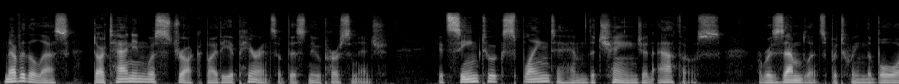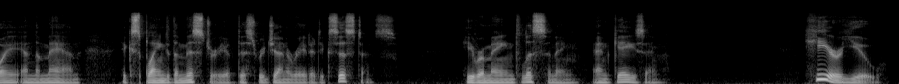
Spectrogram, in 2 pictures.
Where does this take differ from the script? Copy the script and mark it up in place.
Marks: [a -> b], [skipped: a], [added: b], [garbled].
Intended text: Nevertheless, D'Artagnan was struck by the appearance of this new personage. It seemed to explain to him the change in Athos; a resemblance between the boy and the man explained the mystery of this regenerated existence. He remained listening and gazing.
Nevertheless, D'Artagnan was struck by the appearance of this new personage. It seemed to explain to him the change in Athos; a resemblance between the boy and the man explained the mystery of this regenerated existence. He remained listening and gazing. [added: Here you]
